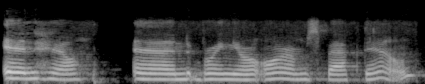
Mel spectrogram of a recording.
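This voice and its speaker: A female instructor leads a guided chair yoga class, offering gentle step-by-step cues with pauses in a flat, medium-pitched voice. The recording sounds dull and muffled, echoing through a hall with long reverb.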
